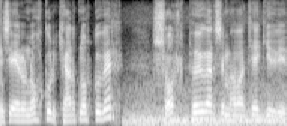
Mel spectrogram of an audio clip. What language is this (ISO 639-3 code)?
isl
